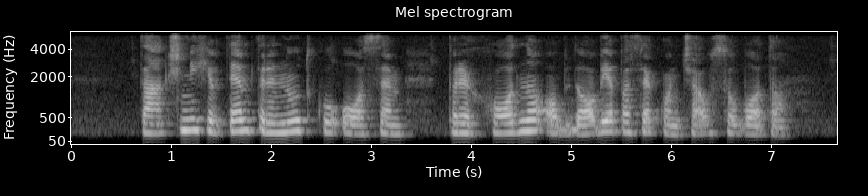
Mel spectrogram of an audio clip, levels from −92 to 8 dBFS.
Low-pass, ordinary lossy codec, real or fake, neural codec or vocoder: 5.4 kHz; none; real; none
